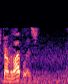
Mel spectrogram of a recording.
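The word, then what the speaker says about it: Stroumboulopoulos: And I actually said his name right, didn't I? – Yeah. – Wow, I said his name right. And that's a thing. You can say a name like George Stramanopoulos, and we have George Stephanopoulos in the United States who does commentary, I believe, on ABC.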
